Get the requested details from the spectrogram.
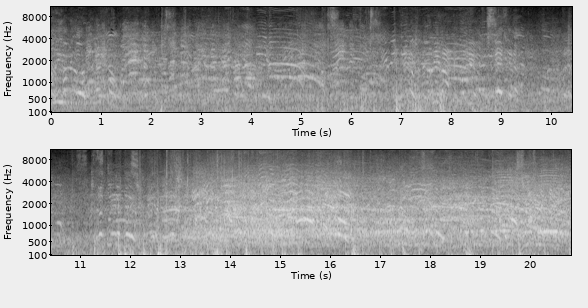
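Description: Boxing gloves thud as punches land.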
